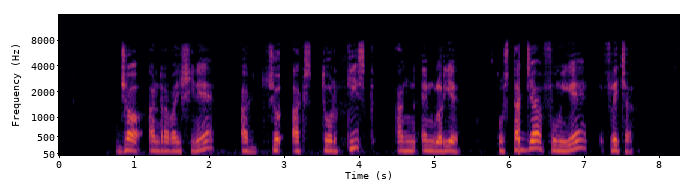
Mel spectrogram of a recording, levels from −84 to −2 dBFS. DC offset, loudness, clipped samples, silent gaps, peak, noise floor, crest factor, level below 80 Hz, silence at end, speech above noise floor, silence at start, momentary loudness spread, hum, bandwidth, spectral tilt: under 0.1%; -38 LUFS; under 0.1%; none; -20 dBFS; -87 dBFS; 20 dB; -72 dBFS; 0.65 s; 49 dB; 0.75 s; 10 LU; none; 8 kHz; -4 dB/octave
